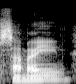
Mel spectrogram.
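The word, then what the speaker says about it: Samhain: date back to the ancient celtic festival of saman pronounced so we oh so in have i been oh i'm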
